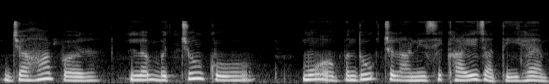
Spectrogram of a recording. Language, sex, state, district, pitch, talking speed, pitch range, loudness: Hindi, male, Punjab, Fazilka, 200 Hz, 120 wpm, 190-220 Hz, -14 LUFS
